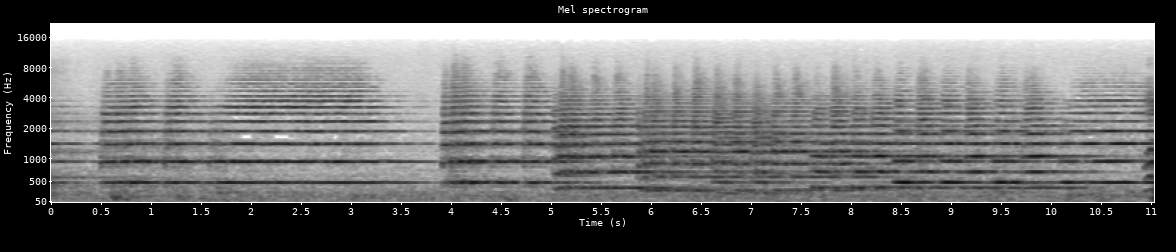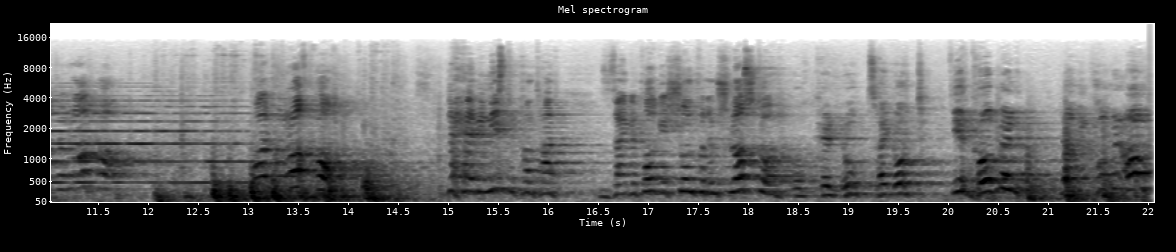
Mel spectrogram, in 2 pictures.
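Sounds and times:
trumpet fanfare: 0.0s - 13.6s.

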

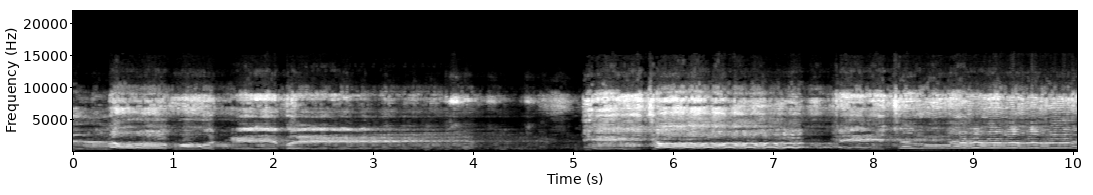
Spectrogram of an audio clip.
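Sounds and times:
person singing devotional song: 0.0s - 10.0s.

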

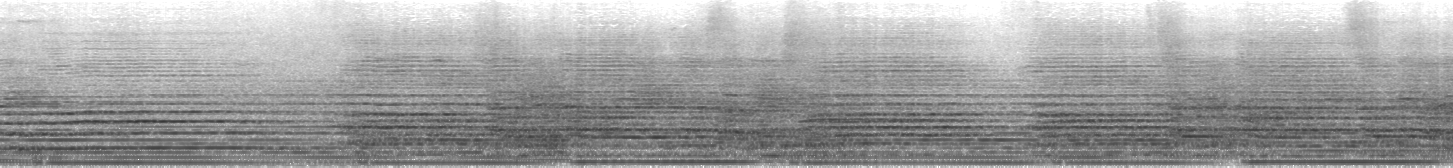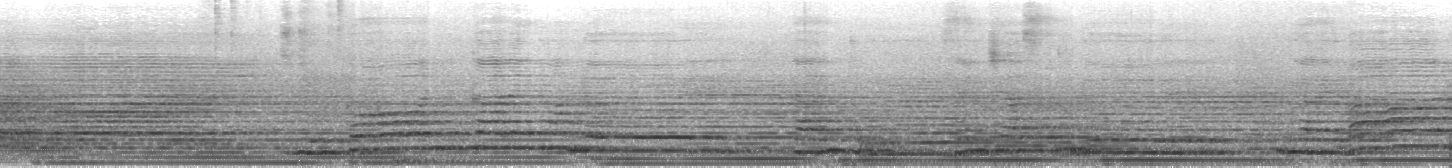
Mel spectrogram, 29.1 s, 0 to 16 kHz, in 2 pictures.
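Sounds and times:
church choir singing: 0.0s - 29.0s
sustained instrumental accompaniment: 0.0s - 29.0s.

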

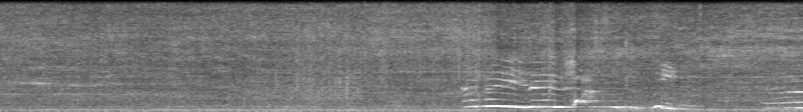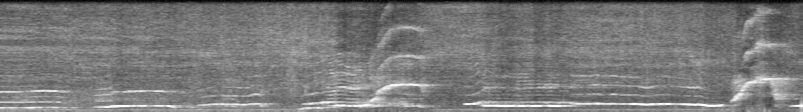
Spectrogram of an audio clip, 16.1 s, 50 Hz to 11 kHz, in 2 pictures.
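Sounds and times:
garden hose spraying water: 0.0s - 16.0s
baby squealing and shrieking: 9.4s - 16.0s.

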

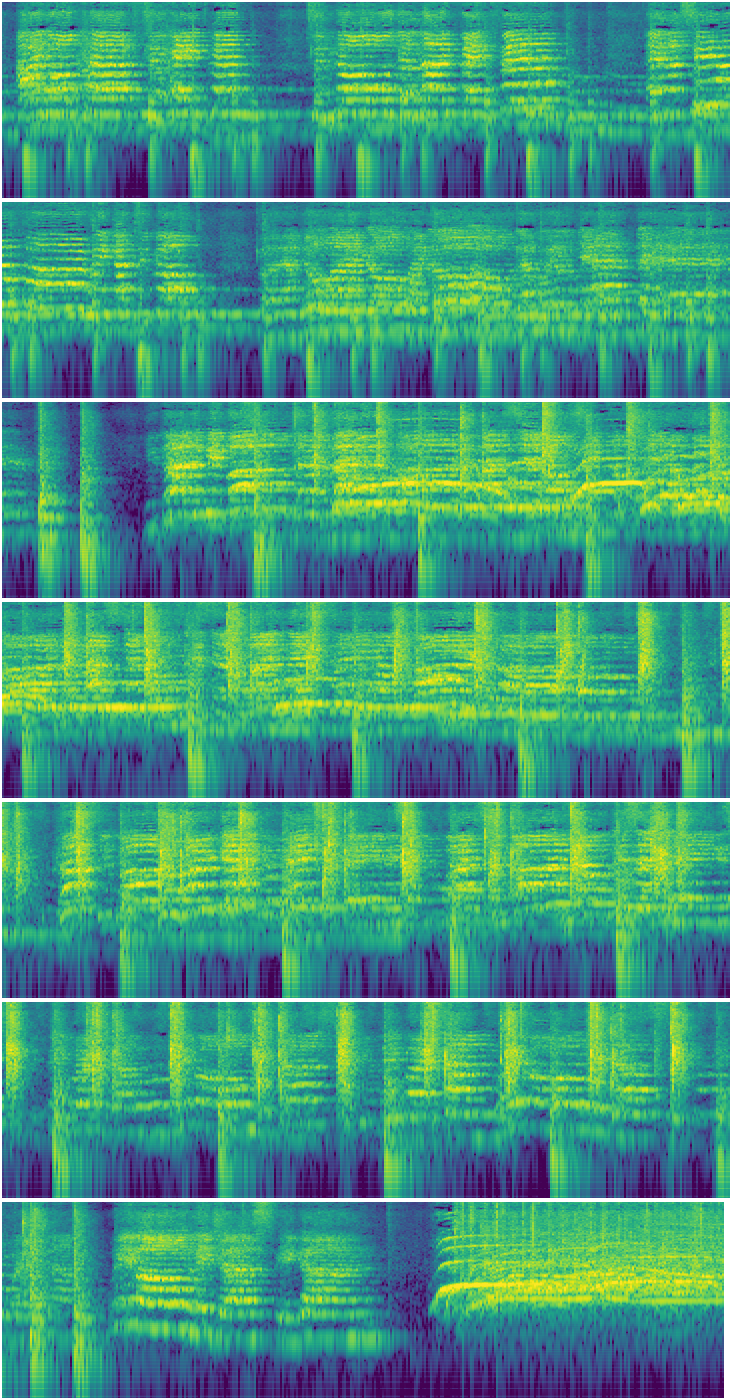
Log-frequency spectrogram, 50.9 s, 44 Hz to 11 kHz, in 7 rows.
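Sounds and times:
women's choir singing: 0.0s - 15.0s, 16.0s - 48.2s
drum beat: 10.0s - 15.7s, 16.9s - 44.8s.

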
